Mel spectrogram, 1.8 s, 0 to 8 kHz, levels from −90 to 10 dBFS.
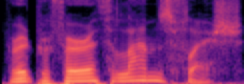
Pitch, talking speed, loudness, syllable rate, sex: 115 Hz, 165 wpm, -16 LUFS, 4.1 syllables/s, male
